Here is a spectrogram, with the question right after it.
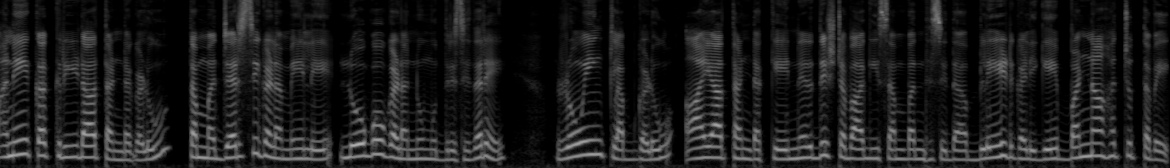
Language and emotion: Kannada, neutral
